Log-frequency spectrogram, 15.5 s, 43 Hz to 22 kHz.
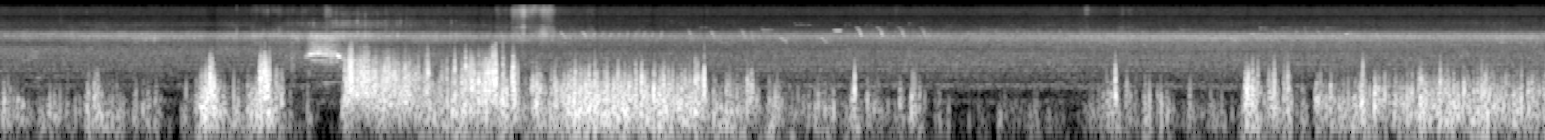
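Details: Swarming honey bee colony at the Borgstichting in Haarlem on 11 May 2017, bees leaving the hive with a queen. Dense, continuous low buzzing hum with loud surging bursts, fading mid-clip and then rising again.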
